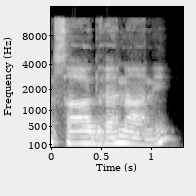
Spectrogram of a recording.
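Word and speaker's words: साधनानि: The second one, sadhanani. The second letter, dha, is an aspirated consonant because it's the fourth letter in the tha varga or tha class of consonants. So dha, okay, sadhanani, sadhanani.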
